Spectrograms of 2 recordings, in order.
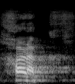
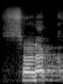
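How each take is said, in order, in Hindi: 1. शब्द की शुरुआत h ध्वनि से होती है। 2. शब्द की शुरुआत s ध्वनि से होती है। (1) "उसको कहेंगे हड़क" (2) "स का उच्चारण ह रूप में"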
